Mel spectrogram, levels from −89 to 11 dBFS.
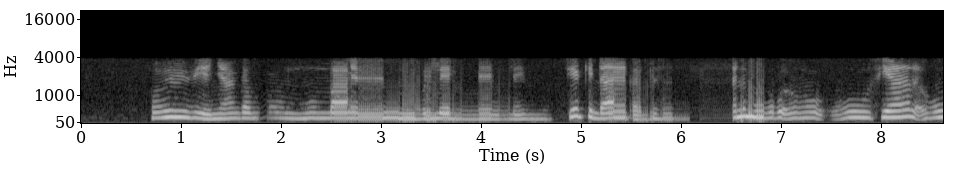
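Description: From 1.74 to 2.01 s there's a run of lost AMR speech frames: the decoder stretches the last good sound and fades it toward silence, then the audio comes back a bit rough. Between 2.54 and 4.28 s, and again from 5.28 to 6.94 s, you get robotic sound from repeated short buffers, likely from the software replaying a sliver of audio, which fits a 20 ms buffer. Most of the real audio gets skipped, leaving a rigid 50 Hz metallic buzz over the sound.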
